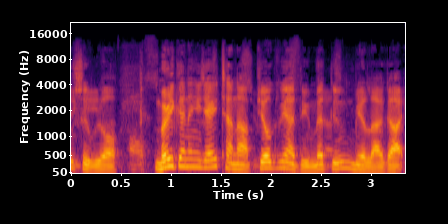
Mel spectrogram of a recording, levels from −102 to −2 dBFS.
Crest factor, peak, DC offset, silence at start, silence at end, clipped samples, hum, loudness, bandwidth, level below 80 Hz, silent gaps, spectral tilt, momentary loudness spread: 20 dB; -4 dBFS; under 0.1%; 0 s; 0 s; under 0.1%; none; -23 LUFS; 12.5 kHz; -60 dBFS; none; -6.5 dB/octave; 6 LU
